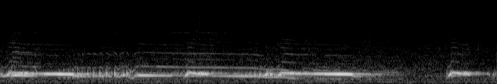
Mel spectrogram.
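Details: Spotted dove coos, used as a lure and as a training sound: a run of low, hollow, slightly falling notes, then a pause before a new coo starts.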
